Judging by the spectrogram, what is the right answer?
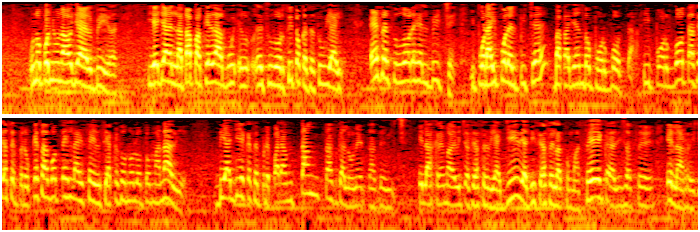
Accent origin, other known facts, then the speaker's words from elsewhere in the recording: Timbiquí, Cauca, Colombia; moved away; Soy original de Timbiquí, Cauca. Hace 8 años llegué a vivir aquí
